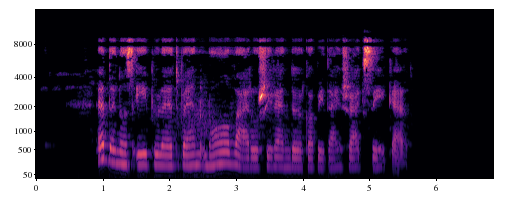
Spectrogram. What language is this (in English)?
Hungarian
